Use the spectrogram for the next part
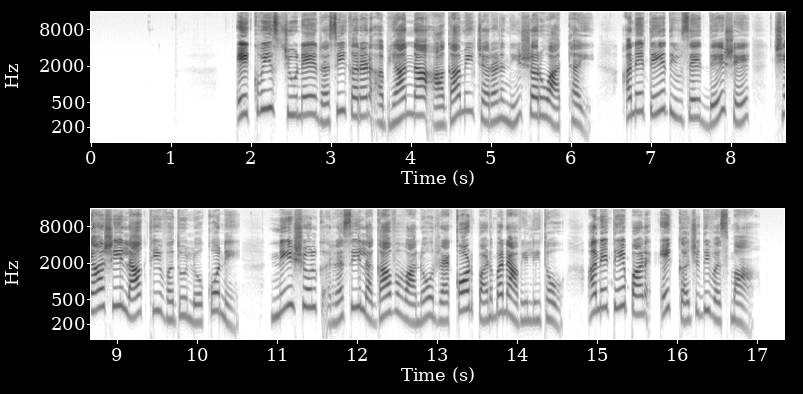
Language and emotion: Gujarati, neutral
